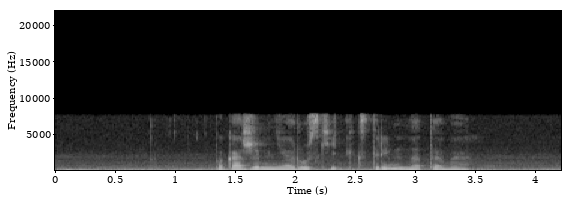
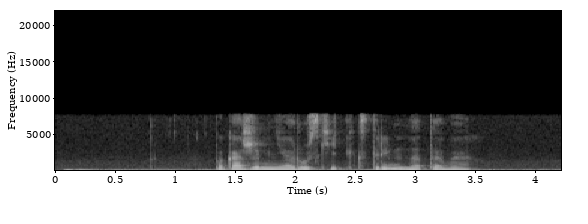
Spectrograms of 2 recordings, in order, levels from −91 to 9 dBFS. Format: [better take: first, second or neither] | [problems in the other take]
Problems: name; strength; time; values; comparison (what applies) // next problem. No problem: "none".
second | background sound (Musical instrument); 14 dB below the speech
